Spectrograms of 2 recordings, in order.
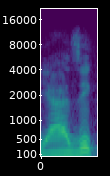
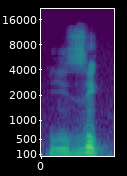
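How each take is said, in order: First: The first vowel is a full 'ya'. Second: The first vowel sounds like 'i'. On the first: The speaker calls it wrong. "야직 그러지 않고" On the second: The speaker calls it right. "이직 이렇게 합니다"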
